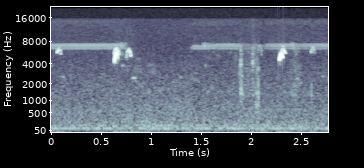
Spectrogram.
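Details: Baby pipit begging as it takes a worm: thin, very high, sustained hissing tones with a few sharper squeaks, faint against quiet background.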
